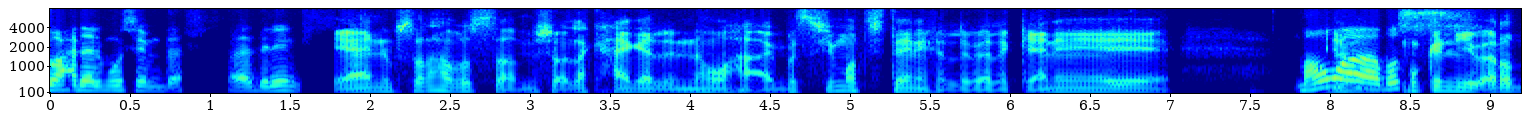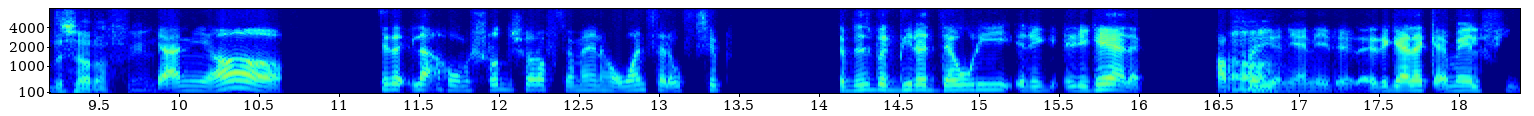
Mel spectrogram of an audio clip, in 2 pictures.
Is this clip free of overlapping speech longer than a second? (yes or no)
yes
